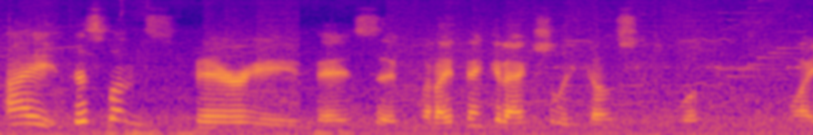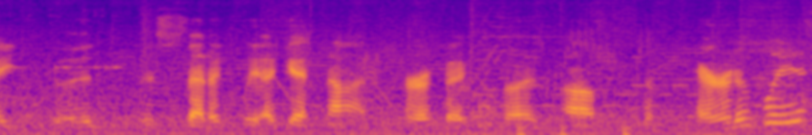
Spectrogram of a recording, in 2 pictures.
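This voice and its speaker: A man giving a measured, hedging opinion in a casual gaming chat. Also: medium pitch, expressive, music in the background, rough recording. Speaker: friend in the ranking chat.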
